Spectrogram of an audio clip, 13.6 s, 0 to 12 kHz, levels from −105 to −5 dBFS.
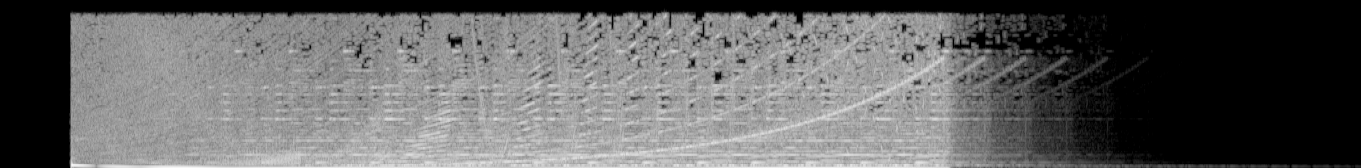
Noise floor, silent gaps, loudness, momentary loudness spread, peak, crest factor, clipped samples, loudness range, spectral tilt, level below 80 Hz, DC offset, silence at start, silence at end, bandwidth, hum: -90 dBFS; none; -16 LUFS; 5 LU; -2 dBFS; 14 dB; under 0.1%; 4 LU; -3.5 dB/octave; -18 dBFS; under 0.1%; 0.7 s; 3.8 s; 11.5 kHz; none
